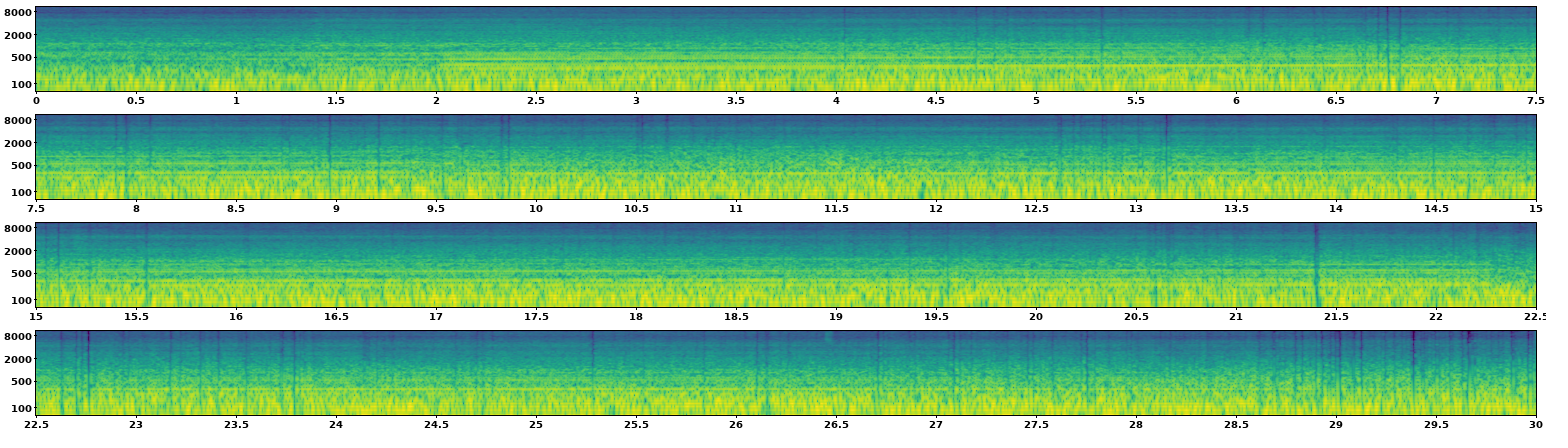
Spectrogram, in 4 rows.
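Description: Aprilia SX125 supermoto's 125 cc single-cylinder four-stroke engine running under way at steady throttle. Its note climbs slowly, with small shifts in pitch near the start, about ten seconds in and again about twenty-two seconds in, over heavy wind rumble on the helmet microphone.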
